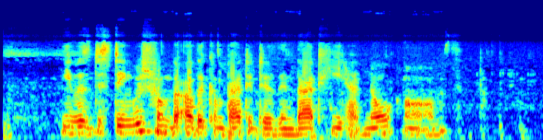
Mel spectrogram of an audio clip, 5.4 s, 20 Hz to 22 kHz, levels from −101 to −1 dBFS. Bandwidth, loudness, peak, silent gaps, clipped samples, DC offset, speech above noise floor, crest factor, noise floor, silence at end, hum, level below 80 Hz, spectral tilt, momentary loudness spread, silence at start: 7.8 kHz; -17 LUFS; -2 dBFS; none; under 0.1%; under 0.1%; 33 dB; 16 dB; -49 dBFS; 0.95 s; none; -50 dBFS; -5 dB/octave; 9 LU; 0.05 s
